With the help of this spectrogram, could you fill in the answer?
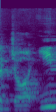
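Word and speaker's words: join: এবার জয়েন সংযুক্ত করা, জয়েন, জয়েন্ড, জয়েন্ড। দেখেন এখানে আমরা জয়েন বলি, উচ্চারণটা বিদেশিরা যেটা করে সেটা জইন বলে, জয়েন, জয়েন সংযুক্ত করা, জয়েন, জয়েন্ড, জয়েন্ড।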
